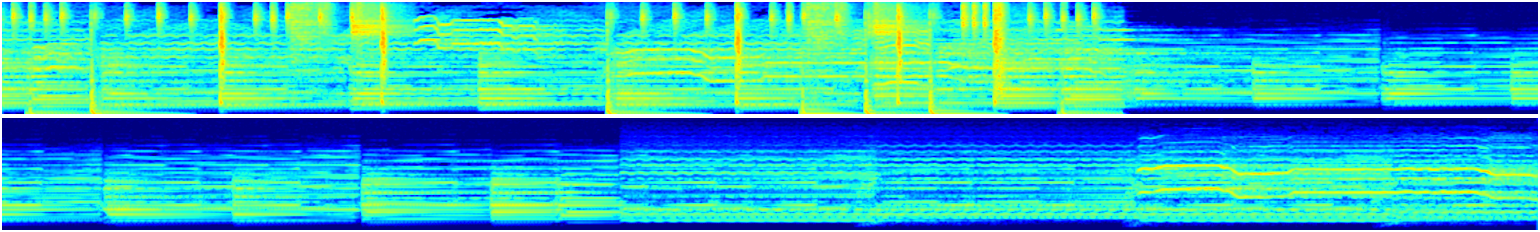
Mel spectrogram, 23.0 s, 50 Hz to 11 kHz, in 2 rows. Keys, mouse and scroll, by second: 0.2-0.9 drag, 3.8 click, 5.1-6.9 drag, 7.6-9.4 drag, 9.4-9.8 scroll down 2, 9.8-10.8 shift+middle drag, 10.8 click, 13.5-14.3 drag, 16.4 click, 18.1 click, 20.1-22.7 drag.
